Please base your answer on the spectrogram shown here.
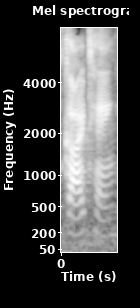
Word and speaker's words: Guy Tang: I want to pronounce his name correctly. It's Guy Tang.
